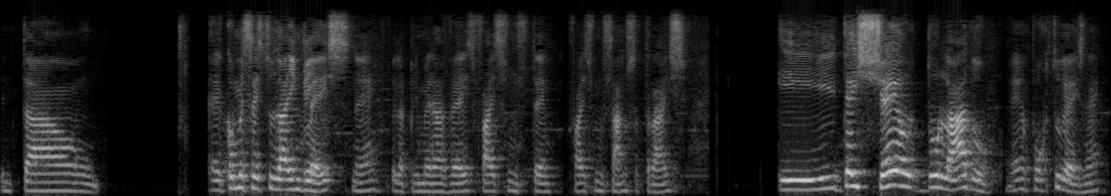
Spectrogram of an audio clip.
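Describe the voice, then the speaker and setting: A man from northern Mexico, a native Spanish speaker with a Mexican accent, talks casually as an interview guest, nervous and hesitant, often repeating himself. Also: fairly high pitch. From Monterrey, northern Mexico. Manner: hesitant, halting, with frequent repetitions and slangy tags. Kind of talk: casual informal chat.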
